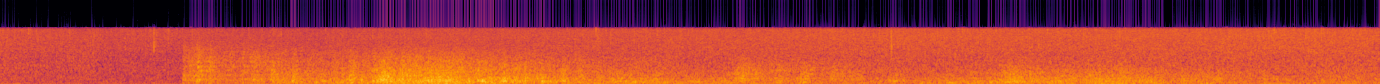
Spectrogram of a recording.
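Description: Rain and road spray drumming on a car's windscreen and body, with tyres rushing on a wet motorway. The noise jumps up suddenly about two seconds in, is loudest a couple of seconds later, then settles to a steady rush.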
